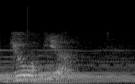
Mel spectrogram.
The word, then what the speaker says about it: lluvia: Double L, the sound changes. No matter if it's at the beginning of a word or in the middle. Double L has a sound G, right? Like lluvia. G, U, V, I, A. Lluvia. Calle.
